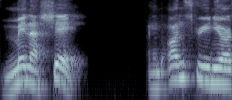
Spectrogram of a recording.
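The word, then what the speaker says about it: Manasseh: It is pronounced Menace and on screen you are seeing here is his wife Asenath.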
